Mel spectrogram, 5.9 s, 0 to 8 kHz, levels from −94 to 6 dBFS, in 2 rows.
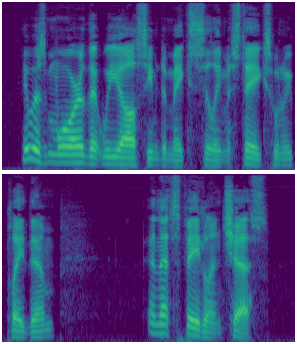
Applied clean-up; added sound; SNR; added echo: none; none; none; none.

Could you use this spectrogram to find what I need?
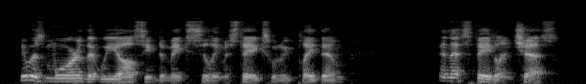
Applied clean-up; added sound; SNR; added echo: none; none; none; reverberation time 0.2 s.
